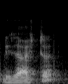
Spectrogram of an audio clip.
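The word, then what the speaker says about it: disaster: इस तरह डिजास्टर, यह भी नाउन है, इसमें भी दूसरे पर स्ट्रेस है, पहले पर स्ट्रेस नहीं है, तीसरे पर नहीं है, इसको कहेंगे डिजास्टर।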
